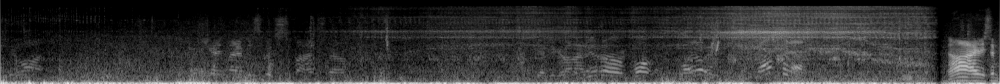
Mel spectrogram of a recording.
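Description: Wind buffeting the microphone on an open boat at sea, a strong steady low rumble, with faint voices calling out now and then. It cuts off abruptly near the end.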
